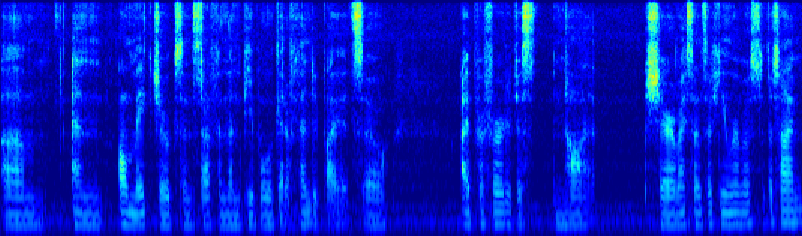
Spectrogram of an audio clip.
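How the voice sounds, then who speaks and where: A man with a very deep, low pitch and a somewhat breathy voice speaks at a fairly slow pace with ordinary pitch variation. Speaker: vlogger. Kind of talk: personal video diary. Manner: halting, many fillers.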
